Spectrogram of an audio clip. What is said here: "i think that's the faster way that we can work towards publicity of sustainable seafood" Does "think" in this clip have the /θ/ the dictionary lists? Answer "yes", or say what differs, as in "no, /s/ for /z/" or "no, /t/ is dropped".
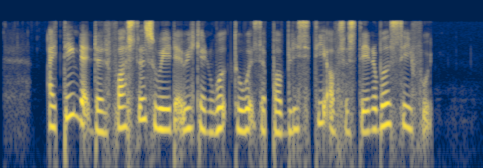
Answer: no, /t/ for /θ/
